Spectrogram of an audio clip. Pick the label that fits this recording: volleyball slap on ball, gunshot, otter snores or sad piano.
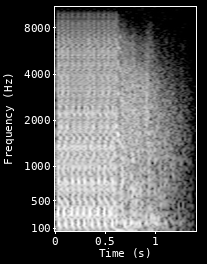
gunshot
